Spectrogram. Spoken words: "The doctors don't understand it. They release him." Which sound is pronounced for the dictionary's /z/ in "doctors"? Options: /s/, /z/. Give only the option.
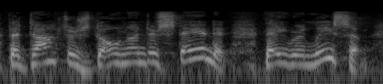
/z/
